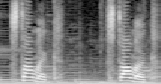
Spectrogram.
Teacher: Puro siya schwa sound. Yung first at second syllable, stomach.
